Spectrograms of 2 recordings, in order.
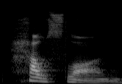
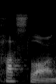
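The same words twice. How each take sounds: First: It is said with an added w sound. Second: It is said plainly without an added w sound. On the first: "He adds a W" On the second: "like the rest of us"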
